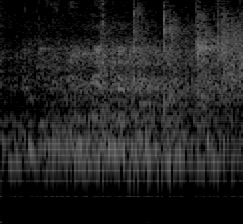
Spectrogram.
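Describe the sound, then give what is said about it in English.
Two people clapping: a few scattered, faint handclaps, irregular and sparse, heard over a low steady background murmur. “Two people clap, but that's okay.”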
